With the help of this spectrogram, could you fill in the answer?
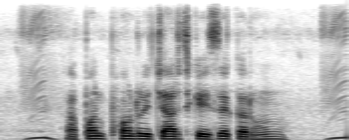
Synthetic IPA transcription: əpənpʰoːnɾit͡ʃaːɾd͡ʒkɛsekəɾɦũ

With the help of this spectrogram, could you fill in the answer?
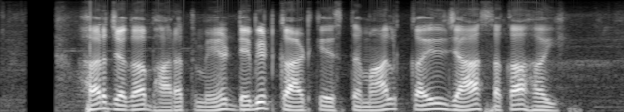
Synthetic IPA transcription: hɐɾd͡ʒɐɡəɦbʱaːɾət̪mẽɖeːbɪʈkaːɾɖkeɪst̪eːmaːlkɐɪld͡ʒaːsɐkaɦəi

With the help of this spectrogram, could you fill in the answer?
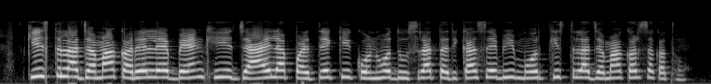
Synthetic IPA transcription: kɪst̪lad͡ʒəmakəɾelebɛ̃ːŋkɦid͡ʒaːɪlapəɾt̪ekːikoːnɦod̪uːsɾat̪ɐɾiːkasebʱimoːɾkɪst̪əlad͡ʒɐmakəɾsəkət̪ɦõː

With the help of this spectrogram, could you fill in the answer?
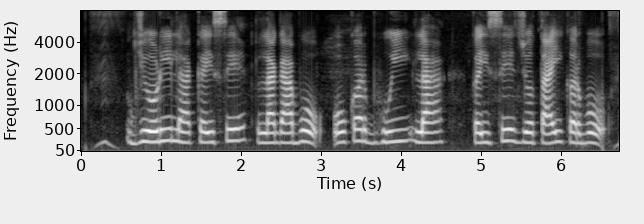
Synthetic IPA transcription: d͡ʒoɽilakəjse | ləɡabo | okəɾbʱuila | kəɪsed͡ʒot̪aikəɾbo

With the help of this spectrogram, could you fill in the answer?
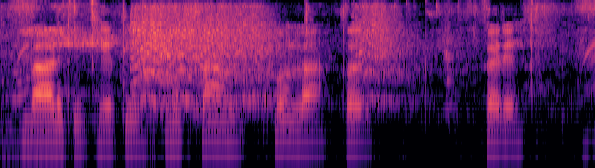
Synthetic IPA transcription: baːɽkikʰeːt̪inʊksaːnoːlapəɾ | kəɾeː

